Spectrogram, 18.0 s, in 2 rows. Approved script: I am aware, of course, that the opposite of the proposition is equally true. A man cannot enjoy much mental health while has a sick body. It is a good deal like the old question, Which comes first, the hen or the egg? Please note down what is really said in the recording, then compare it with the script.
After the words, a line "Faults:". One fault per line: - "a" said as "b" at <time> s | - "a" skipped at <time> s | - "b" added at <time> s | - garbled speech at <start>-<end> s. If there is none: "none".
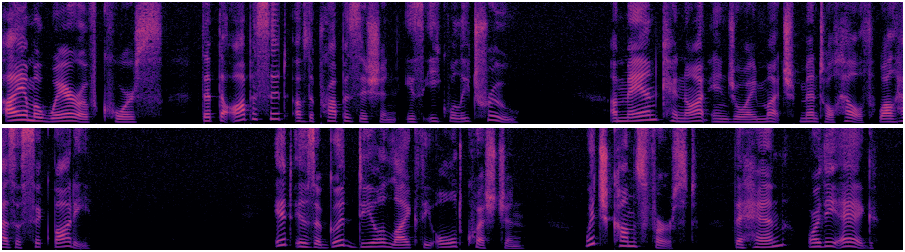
I am aware, of course, that the opposite of the proposition is equally true. A man cannot enjoy much mental health while has a sick body. It is a good deal like the old question, Which comes first, the hen or the egg?
Faults:
none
